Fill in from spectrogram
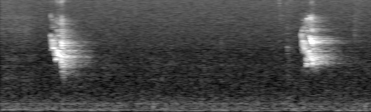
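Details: Budgies, household pets, perched and flocking on a Christmas tree next to their cage on their first Christmas Day. Two loud, rasping chirps that slide downward, roughly two and a half seconds apart, in a quiet room.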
